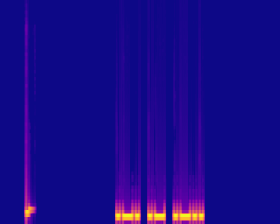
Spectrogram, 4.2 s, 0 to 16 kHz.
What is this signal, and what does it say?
Morse code, heard as a keyed tone, about 25 wpm, 700 Hz. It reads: RAL
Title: Top Three Letter Combinations in Words 25wpm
